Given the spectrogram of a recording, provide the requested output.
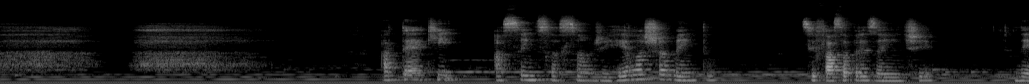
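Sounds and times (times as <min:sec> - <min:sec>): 
breath drawn in and let out through the mouth: 0:00.0 - 0:03.8
speech: 0:03.8 - 0:07.3, 0:08.0 - 0:09.4, 0:10.1 - 0:10.2.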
